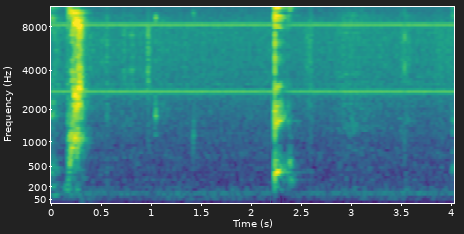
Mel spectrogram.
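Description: A man's short laugh, then a second short, sharp vocal burst about two seconds in, over a steady room hum.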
